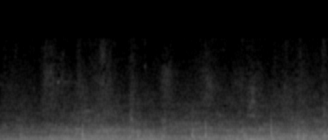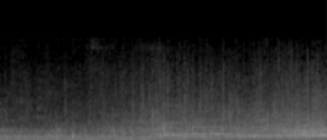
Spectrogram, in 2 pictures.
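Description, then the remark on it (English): A large concert audience applauds continuously at the start of a live unplugged recording, a dense wash of clapping with scattered cheers that swells slightly louder toward the end, over a steady low hum. “All right, just a point of information, we've never had a theme begin with applause.”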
